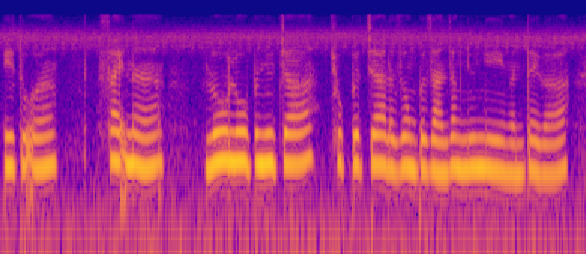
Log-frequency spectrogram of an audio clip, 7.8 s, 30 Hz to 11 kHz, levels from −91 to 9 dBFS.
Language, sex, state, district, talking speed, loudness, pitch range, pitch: Wancho, female, Arunachal Pradesh, Longding, 140 wpm, -13 LUFS, 220-245 Hz, 230 Hz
